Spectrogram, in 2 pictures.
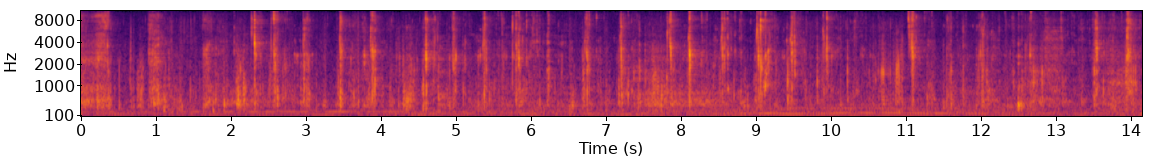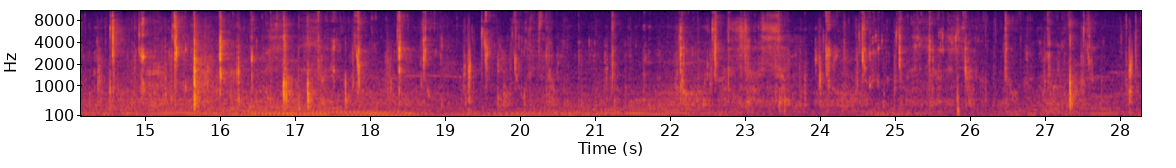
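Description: Close-miked chewing of bakso meatballs in spicy sauce: wet mouth sounds with many irregular sharp clicks and smacks.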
